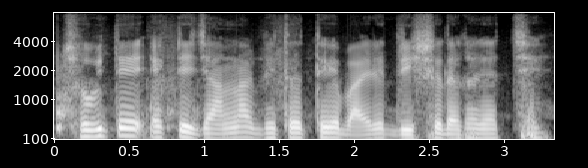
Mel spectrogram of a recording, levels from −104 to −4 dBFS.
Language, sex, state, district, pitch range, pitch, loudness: Bengali, male, West Bengal, Alipurduar, 110-130 Hz, 115 Hz, -14 LUFS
